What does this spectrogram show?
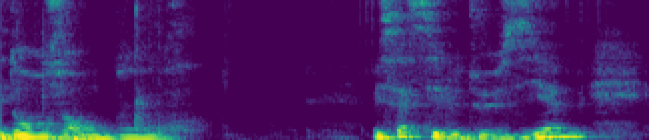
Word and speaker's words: d'Ansembourg: Je suis en train de relire les livres de Thomas d'Ansembourg. Oh, je crois que je prononce mal. C'est d'Ansembourg.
